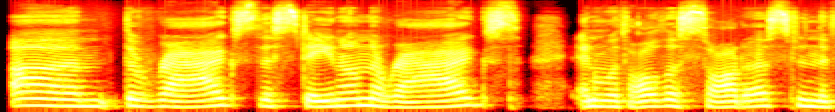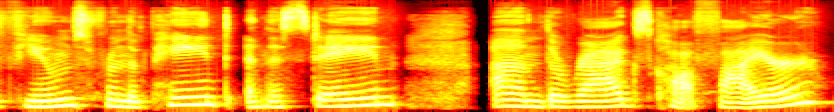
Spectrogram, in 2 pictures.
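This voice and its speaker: A woman's voice: medium pitch, measured pace. Chatty woman telling a story. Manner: animated, acts out her own and her husband's lines. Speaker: boutique owner, podcast guest. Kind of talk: casual storytelling chat.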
